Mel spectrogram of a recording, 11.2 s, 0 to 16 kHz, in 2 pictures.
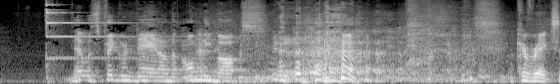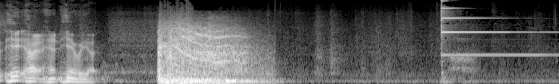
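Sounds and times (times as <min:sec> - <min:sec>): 
speech: 0:00.7 - 0:04.3, 0:05.2 - 0:06.8
laughter: 0:01.6 - 0:05.6
sci-fi blaster shot with zapping burst and falling whistling tones: 0:07.2 - 0:08.4
struck wire metallic twang: 0:07.2 - 0:08.4.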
